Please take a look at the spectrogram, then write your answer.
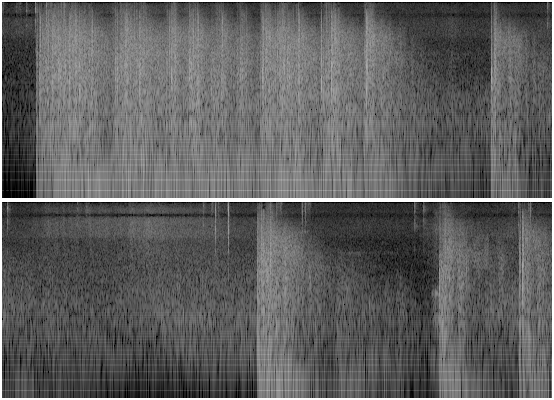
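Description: Ships fire cannons in a naval battle video game: a dense rolling barrage of booms for several seconds fades into a rumbling tail, followed by separate heavy blasts at intervals.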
